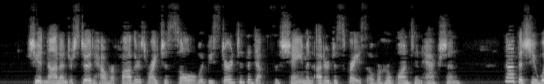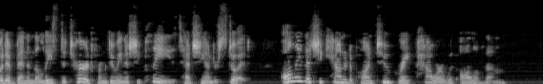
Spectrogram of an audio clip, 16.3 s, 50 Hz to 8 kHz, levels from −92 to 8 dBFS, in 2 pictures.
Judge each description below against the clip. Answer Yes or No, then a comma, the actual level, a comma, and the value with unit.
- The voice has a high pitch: Yes, high, 195 Hz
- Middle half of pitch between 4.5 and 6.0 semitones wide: Yes, average, 5.3 semitones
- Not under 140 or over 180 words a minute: No, average, 200 wpm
